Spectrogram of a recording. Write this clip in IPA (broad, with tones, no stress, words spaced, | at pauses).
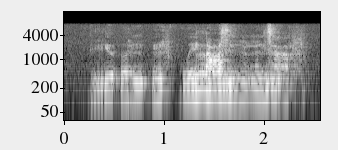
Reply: rʲə˧˩ʔə˧˩ɾĩ˧˩ ʔẽ˧fkʷe˧˥ lɑ˧˥zĩ˩˧˩ ŋʷĩ˧˥zã˩˧˩f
